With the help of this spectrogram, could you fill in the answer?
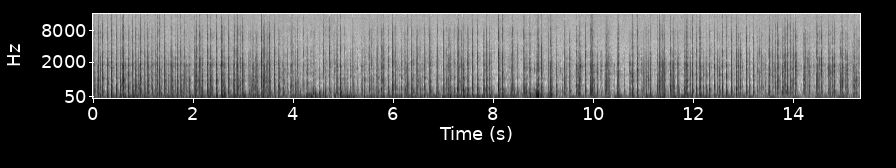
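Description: Long nails rapidly tap and scratch the surface of a small, flat plastic $10 gift card held in both hands in front of the microphone. The result is a dense, continuous stream of dry, clicky taps and scratches that stop instantly, with no ring. The sound is weighted toward low, thumpy tones, with very little bright content.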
